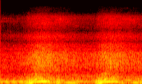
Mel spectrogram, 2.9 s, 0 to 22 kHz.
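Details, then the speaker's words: BMW M135i bought at auction, accelerating, not in sport mode: revs rise twice with uneven whooshing flutter; owner thinks wastegate or turbo flutter, not confirmed. "I can hear the turbo [Music] fluttering is that fluttering or is that just something ring I think that's the waste gate like fluttering I don't know"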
